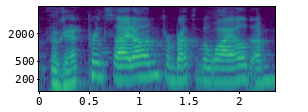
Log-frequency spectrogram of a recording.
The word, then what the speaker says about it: Sidon: Like one of the most popular ones I saw was I think it's pronounced Sidon. Okay. Prince Sidon from Breath of the Wild.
